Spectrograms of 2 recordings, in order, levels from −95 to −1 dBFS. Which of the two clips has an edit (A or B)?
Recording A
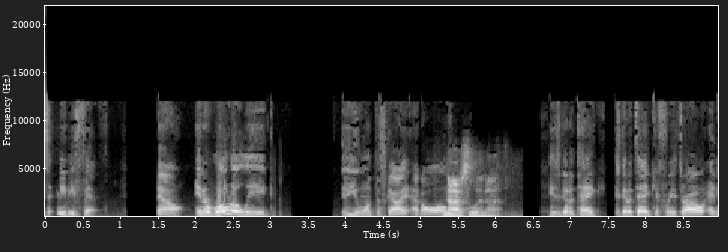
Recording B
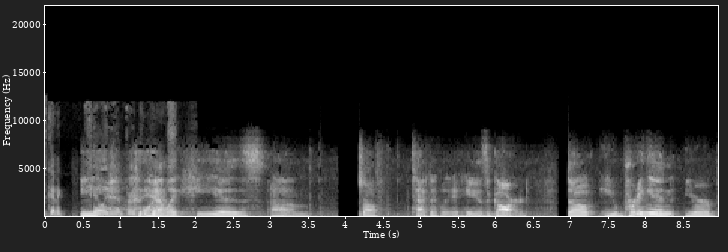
A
